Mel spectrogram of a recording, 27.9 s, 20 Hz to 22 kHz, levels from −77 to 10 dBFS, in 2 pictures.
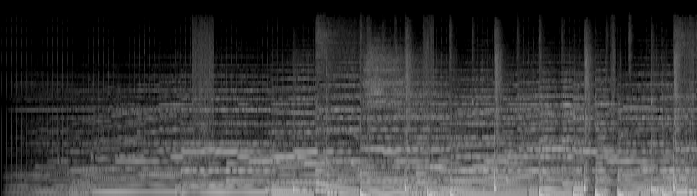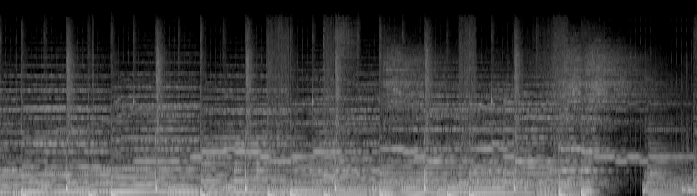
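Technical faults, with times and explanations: Throughout, Wi-Fi interference: a nearby radio's beacon every 102.4 ms is rectified by the audio circuit, giving steady ticking about ten times a second, roughly 25 dB below the signal.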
